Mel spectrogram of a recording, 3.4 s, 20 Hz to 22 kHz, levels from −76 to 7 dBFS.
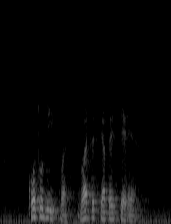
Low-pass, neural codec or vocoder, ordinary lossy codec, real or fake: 7.2 kHz; none; MP3, 64 kbps; real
